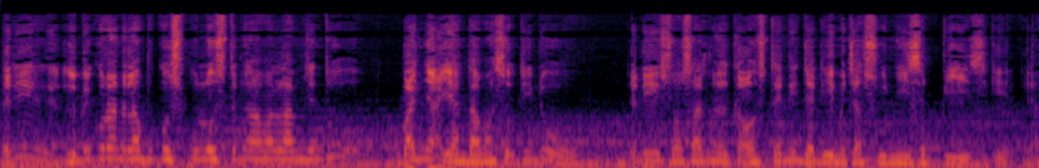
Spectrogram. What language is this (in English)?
Malay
